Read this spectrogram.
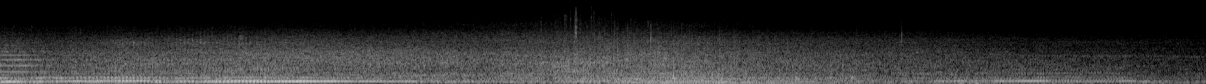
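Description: A car engine hums as a car drives slowly closer and passes by.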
